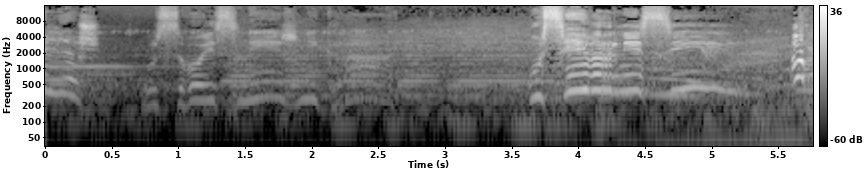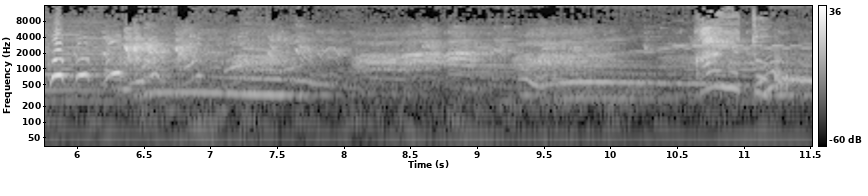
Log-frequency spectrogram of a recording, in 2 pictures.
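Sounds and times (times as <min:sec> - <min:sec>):
speech: 0:00.2 - 0:07.7
wavering tonal calls: 0:04.3 - 0:11.5
laughter: 0:05.5 - 0:10.0
crows cawing: 0:05.7 - 0:11.5.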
